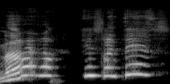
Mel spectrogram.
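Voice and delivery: very high, fake female voice, put on. Asked if it's just their normal voice, the speaker shows their put-on woman voice. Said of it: "my woman voice".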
